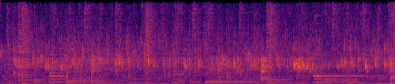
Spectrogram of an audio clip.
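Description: Vegetables sizzle as they are stirred in a frying pan, a steady crackling hiss with soft scraping, heard beneath background music.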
